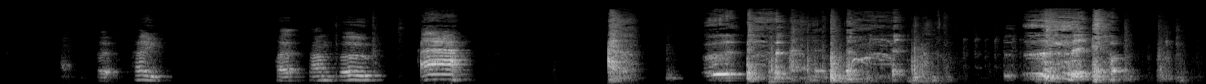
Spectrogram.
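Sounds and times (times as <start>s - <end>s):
man coughing and clearing throat: 6.1s - 9.5s, 10.1s - 11.4s.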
